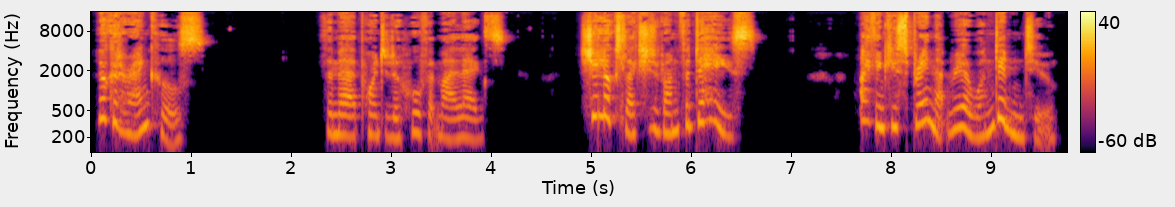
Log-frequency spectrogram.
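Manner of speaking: lightly voiced worried older mare; the mare fusses over the stranger's ankles; concerned mare. A narrator's reading.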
